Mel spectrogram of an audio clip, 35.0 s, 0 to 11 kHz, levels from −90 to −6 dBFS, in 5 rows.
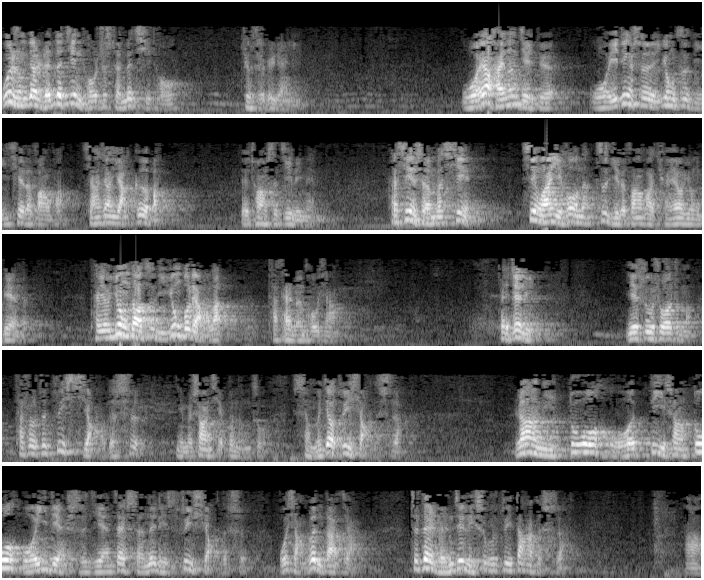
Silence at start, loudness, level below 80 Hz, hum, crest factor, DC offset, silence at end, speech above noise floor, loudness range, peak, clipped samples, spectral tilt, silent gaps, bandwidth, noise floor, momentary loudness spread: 0 s; -20 LUFS; -58 dBFS; none; 20 dB; under 0.1%; 0 s; 38 dB; 8 LU; 0 dBFS; under 0.1%; -9 dB/octave; none; 5.8 kHz; -57 dBFS; 20 LU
